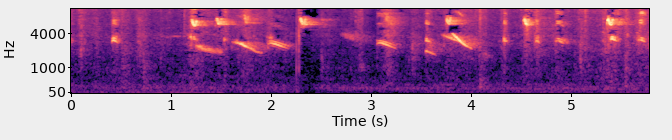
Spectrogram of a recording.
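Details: Green-winged saltator singing aggressively to stir up other males: short downward-slurred whistles in broken groups with high thin notes between them, separated by brief gaps over a soft steady background.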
